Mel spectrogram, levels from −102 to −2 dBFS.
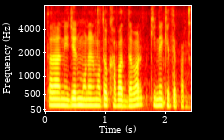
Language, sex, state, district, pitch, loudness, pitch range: Bengali, male, Jharkhand, Jamtara, 180 Hz, -17 LUFS, 170-185 Hz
